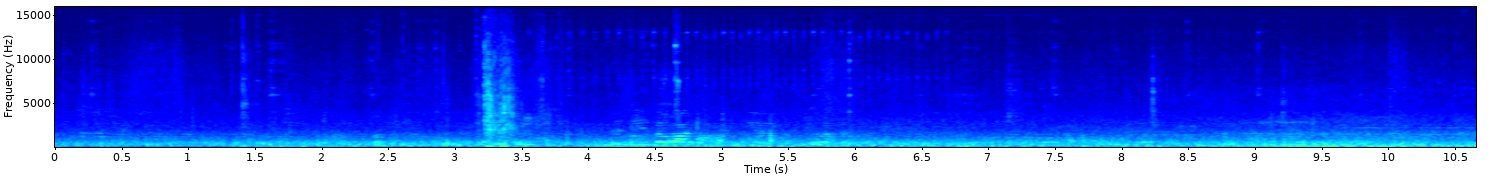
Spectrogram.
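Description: A busy street murmurs with traffic outdoors.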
